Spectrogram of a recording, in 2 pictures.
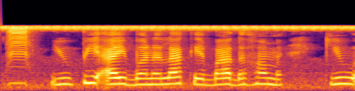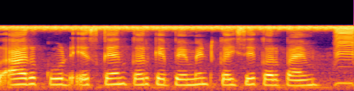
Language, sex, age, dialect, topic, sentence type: Bhojpuri, female, 25-30, Southern / Standard, banking, question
